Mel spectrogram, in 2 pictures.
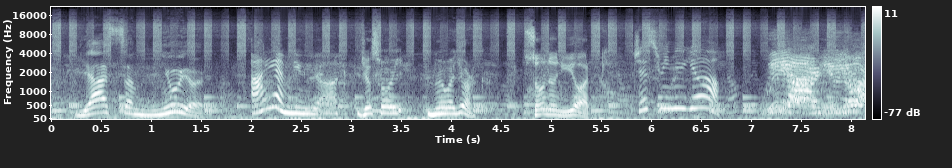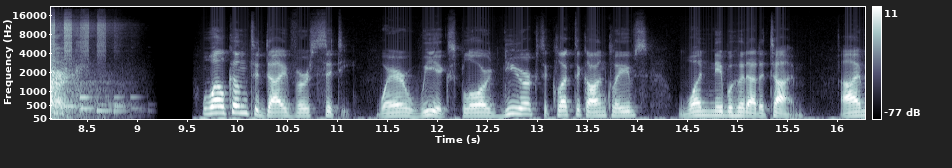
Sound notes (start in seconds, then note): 4.2 Spanish; 6.8 French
